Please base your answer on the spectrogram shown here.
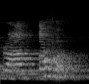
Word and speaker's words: प्रातः: विसर्ग का उच्चारण हा की तरह होता है। जैसे अपने विसर्ग कैसे प्रातः, तो हा आया लास्ट में, तो ये क्या होता है हा की तरह इसका उच्चारण किया जाता है।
